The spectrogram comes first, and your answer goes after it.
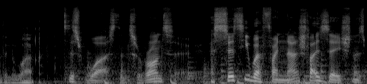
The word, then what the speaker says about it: Toronto: lot more than just Toronto's housing market Toronto you have to say it like that he's pronouncing it wrong the true cost of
